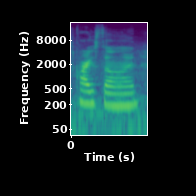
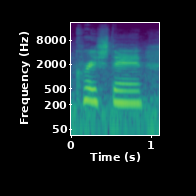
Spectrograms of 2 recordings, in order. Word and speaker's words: Christ Son: And yes, his name is Christ Son. The way I'm pronouncing it is the way that his name is spelled, Christ Son. And a lot of places, business places, they be calling him Christian, or they call him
